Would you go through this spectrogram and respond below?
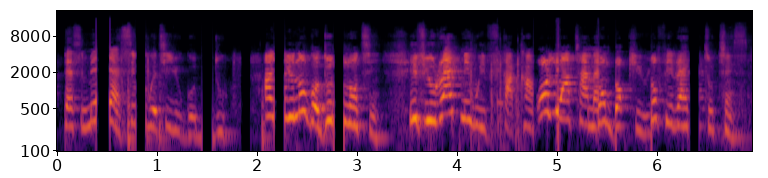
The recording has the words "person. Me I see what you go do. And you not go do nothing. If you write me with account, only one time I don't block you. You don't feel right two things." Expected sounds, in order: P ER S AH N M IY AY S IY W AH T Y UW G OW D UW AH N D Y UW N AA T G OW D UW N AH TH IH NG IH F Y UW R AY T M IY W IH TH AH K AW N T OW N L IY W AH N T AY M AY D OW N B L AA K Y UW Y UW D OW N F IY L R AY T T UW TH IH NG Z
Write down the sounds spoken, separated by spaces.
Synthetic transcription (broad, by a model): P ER S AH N M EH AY S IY W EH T Y UW G OW D UW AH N Y UW N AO G OW D UW N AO T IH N IH F Y UW R AY T M IY W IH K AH K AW T OW N L IY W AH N T AY M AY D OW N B AA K Y UW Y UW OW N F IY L R AY T T UW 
